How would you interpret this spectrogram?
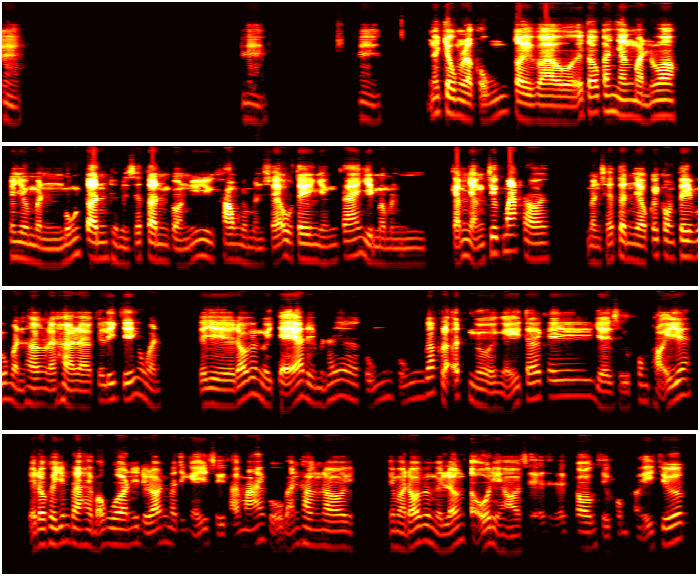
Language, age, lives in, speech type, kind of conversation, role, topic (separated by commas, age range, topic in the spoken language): Vietnamese, 20-24, Vietnam, conversation, podcast, host, Khi chọn mua nhà, bạn chú ý điều gì nhất?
